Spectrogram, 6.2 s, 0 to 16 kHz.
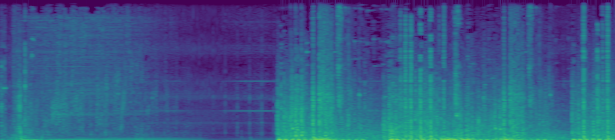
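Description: Rapid automatic gunfire from a MARCO 5 submachine gun in Call of Duty on Rebirth Island, loud dense bursts that start after a quieter lull and continue nearly unbroken to the end.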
